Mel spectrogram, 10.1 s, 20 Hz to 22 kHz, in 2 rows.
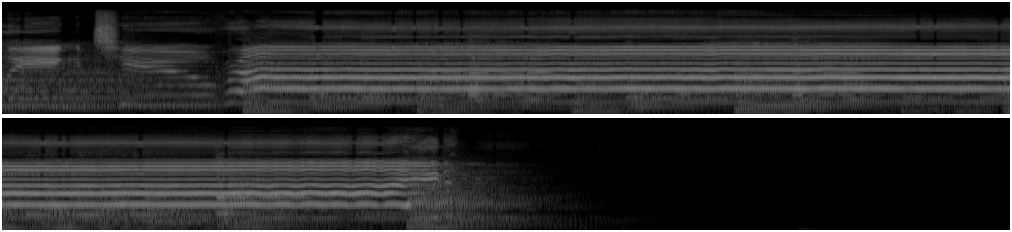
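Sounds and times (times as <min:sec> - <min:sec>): woman singing a high note: 0:00.0 - 0:07.5.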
